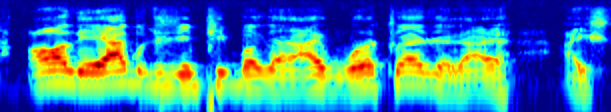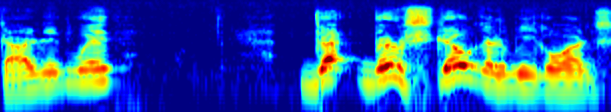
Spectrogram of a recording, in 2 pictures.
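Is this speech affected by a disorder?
Yes: cerebral palsy; present from birth.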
